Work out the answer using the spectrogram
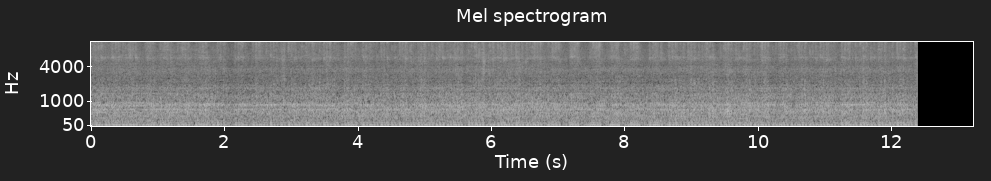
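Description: Mazda RX2 rally car's rotary engine idling steadily while the car waits in a queue, heard from inside the car. The sound cuts off suddenly near the end.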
